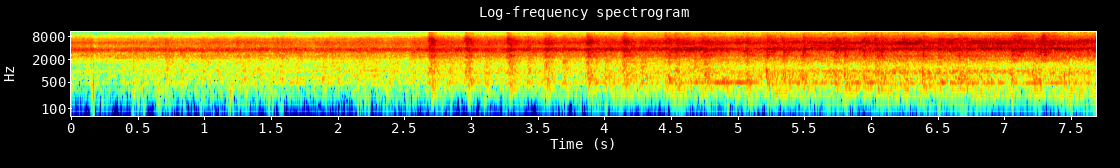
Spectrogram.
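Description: An electric freight locomotive rolls past.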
